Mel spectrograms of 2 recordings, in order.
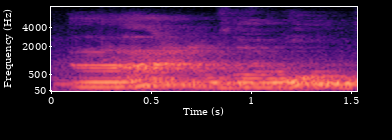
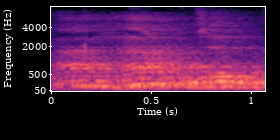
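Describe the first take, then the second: First: The middle sound is softened, with no h. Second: A clear h sound is inserted in the middle. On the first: The speaker calls it right. "sudah selesai" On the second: The speaker calls it wrong.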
